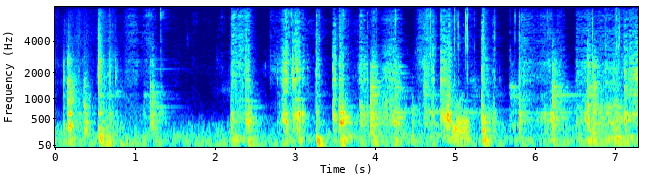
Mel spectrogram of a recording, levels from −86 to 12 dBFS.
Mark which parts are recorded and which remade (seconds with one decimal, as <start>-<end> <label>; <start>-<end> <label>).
0.0-1.2 remade; 1.2-5.5 recorded; 5.5-6.3 remade; 6.3-7.3 recorded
